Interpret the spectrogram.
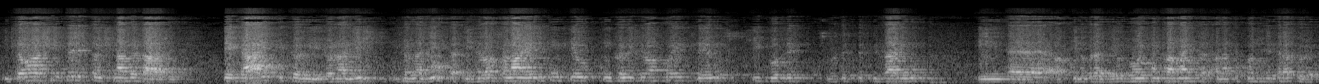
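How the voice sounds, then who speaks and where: A young man with a Brazilian accent gives an informal academic presentation as a student, haltingly, often repeating words. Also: on the high side. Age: young adult. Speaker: undergraduate student presenting research. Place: indoor room at an academic conference. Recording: echoey room, distant mic, loud noise.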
